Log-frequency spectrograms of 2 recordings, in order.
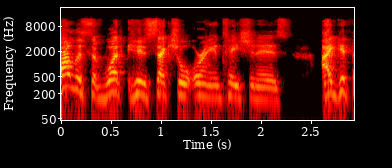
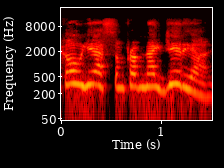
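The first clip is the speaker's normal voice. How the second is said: higher, softer attempt at a Nigerian accent; poor Nigerian accent; 8 semitones higher, 7 dB quieter than usual. Client introducing herself on a call, badly imitated Nigerian accent. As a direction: have a clumsy go at a Nigerian accent. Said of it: "I can't do the Nigerian accent".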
